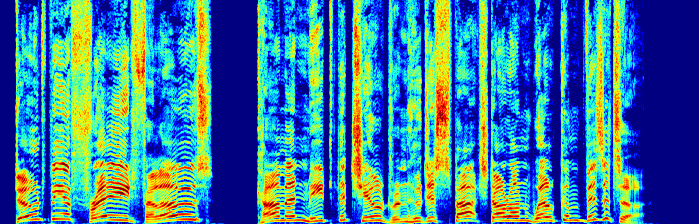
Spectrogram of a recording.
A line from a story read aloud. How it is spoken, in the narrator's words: Addison called out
